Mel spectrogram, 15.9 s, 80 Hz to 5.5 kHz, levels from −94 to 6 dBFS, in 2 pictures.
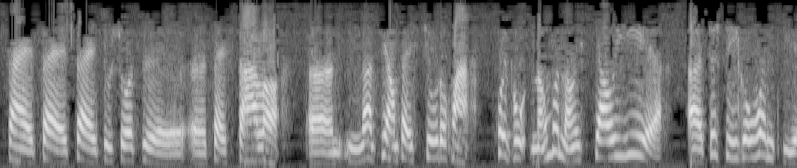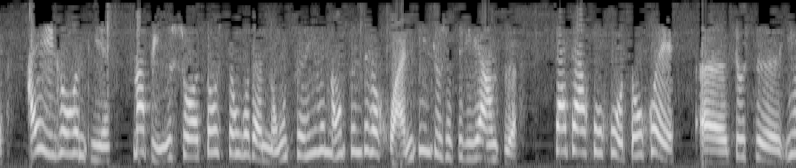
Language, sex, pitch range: Chinese, female, 230-330 Hz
